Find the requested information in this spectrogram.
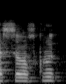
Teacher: या ठिकाणी पहा संस्कृत या शब्दाचा आपण जेव्हा उच्चार करतो तेव्हा पहा की सण म्हणजे स वरील अनुस्वार हा न चा उच्चार करतो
